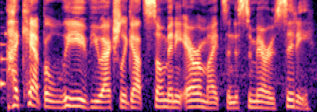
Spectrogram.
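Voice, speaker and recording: A woman playing a brash, casual mercenary in an anime game, speaking confidently in a blunt, informal, expressive way. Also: fairly quick, a little hiss or hum, natural voice. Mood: exasperated. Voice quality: low, confident.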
